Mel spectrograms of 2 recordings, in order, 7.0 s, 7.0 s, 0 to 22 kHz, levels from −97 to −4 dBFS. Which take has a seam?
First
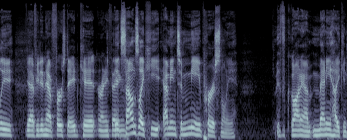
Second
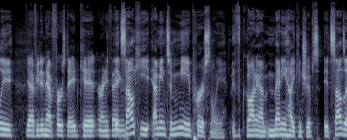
second; 2 cuts; at 2.7 s, 4.6 s

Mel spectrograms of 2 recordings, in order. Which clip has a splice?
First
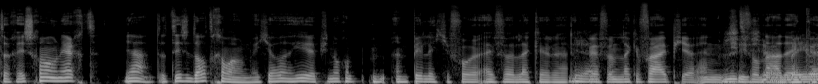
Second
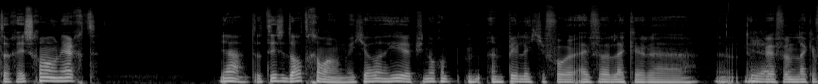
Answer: first; 2 cuts; at 1.1 s, 5.6 s

